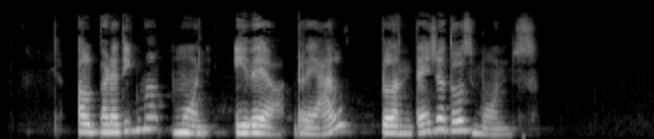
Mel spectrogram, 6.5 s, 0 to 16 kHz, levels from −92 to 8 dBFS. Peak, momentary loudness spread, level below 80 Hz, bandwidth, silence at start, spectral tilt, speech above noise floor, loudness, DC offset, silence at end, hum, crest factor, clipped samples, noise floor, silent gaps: -4 dBFS; 16 LU; -70 dBFS; 9.8 kHz; 0.75 s; -6.5 dB/octave; 60 dB; -21 LUFS; under 0.1%; 1.25 s; none; 18 dB; under 0.1%; -80 dBFS; none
